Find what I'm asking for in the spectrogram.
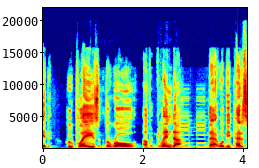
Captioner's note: buzzer beeps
